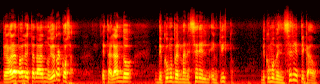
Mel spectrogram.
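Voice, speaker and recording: This man teaches a church Bible class in a chatty style, speaking quickly in a high voice with a somewhat dark tone. Rhetorical questions come often, and he tends to repeat words as he talks.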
